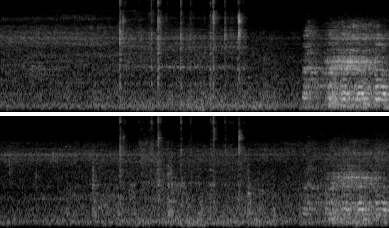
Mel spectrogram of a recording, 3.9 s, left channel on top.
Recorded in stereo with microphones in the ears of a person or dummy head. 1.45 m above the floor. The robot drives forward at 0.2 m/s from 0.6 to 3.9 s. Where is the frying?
30° left (ahead or behind), 1.2 m; by 2.5 s 35° left (ahead or behind), 1.0 m.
